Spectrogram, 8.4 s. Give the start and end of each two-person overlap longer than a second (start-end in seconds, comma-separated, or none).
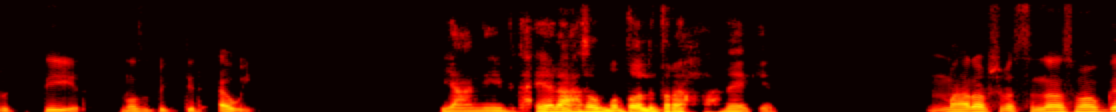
none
